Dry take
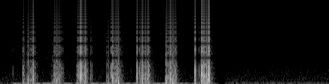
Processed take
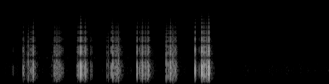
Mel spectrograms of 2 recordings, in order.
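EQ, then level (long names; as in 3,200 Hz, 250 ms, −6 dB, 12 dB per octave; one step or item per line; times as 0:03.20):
band-pass filter 720–4,400 Hz
high-shelf EQ 2,600 Hz −8.5 dB
+3.0 dB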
